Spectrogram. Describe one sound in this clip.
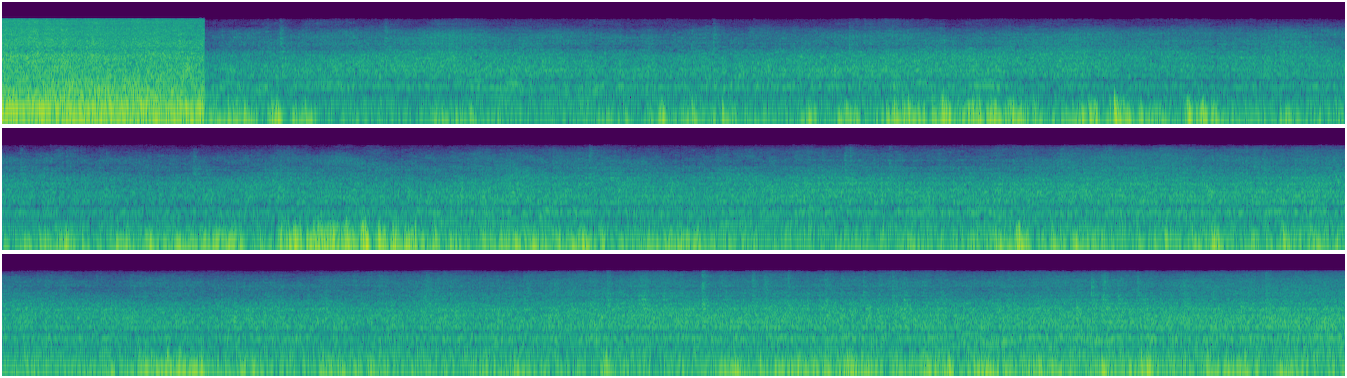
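A tractor engine hums steadily in the distance.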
